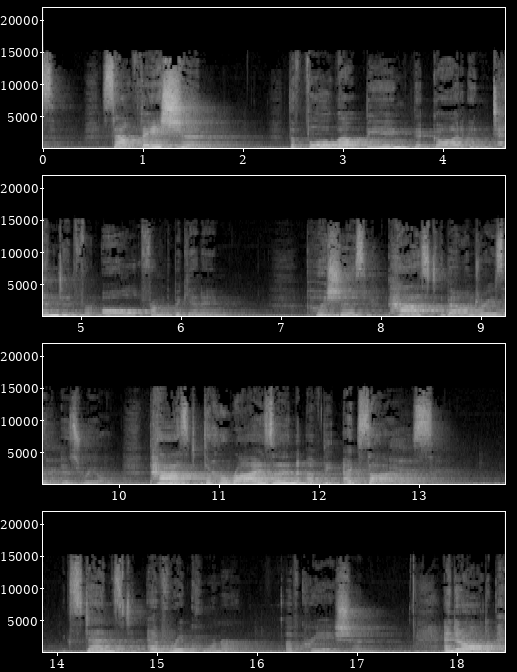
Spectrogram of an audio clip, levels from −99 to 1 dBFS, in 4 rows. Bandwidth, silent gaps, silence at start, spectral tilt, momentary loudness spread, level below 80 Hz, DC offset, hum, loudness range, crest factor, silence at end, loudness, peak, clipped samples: 15.5 kHz; none; 0 s; -2.5 dB/octave; 18 LU; -52 dBFS; under 0.1%; none; 8 LU; 22 dB; 0 s; -33 LUFS; -12 dBFS; under 0.1%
